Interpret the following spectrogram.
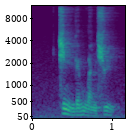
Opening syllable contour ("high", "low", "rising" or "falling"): falling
